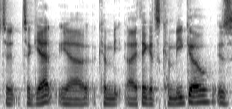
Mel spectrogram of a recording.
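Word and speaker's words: Kamiko: are good options to get you know commits Kimiko is how you say it very good five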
